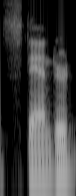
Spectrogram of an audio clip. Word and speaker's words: standard: Binit, hi Shane, could you please let me know if T is pronounced in standard? Yes. No, it absolutely should be. It should be pronounced, Binit.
